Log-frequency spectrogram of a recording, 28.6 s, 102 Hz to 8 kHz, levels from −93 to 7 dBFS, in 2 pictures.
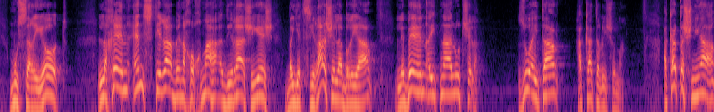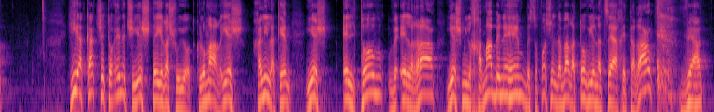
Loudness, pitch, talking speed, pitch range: -20 LUFS, 165 Hz, 95 wpm, 145-200 Hz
